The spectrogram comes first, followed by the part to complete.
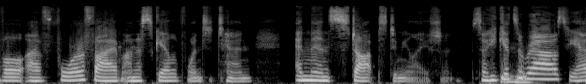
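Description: Hard clipping runs through the whole speech clip. The signal was driven about 6 dB beyond what one stage could pass, so its peaks were sliced flat. Only around one to two percent of samples went over, which places the damage on the loudest moments, where it adds a distorted edge. On a waveform, those peaks show squared-off plateaus instead of rounded tops. A spectrogram shows added harmonic energy reaching far up the spectrum at the same instants.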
